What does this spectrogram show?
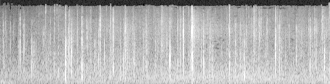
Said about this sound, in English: We stood around a fire, listening to the crackling wood, drinking coffee at his parents' hogan, which is like their house or cabin, on the land that his grandparents first purchased years ago.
